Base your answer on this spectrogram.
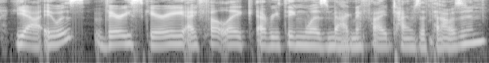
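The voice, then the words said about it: Hoarse, nearly lost voice. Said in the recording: “I just like to address my voice ... it's like gone ... that's really where I lost my voice.”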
